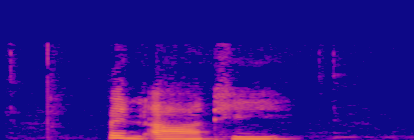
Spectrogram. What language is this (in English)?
Thai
